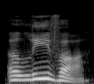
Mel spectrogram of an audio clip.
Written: eleva

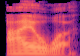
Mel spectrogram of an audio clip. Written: Iowa

